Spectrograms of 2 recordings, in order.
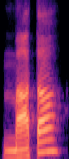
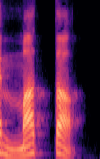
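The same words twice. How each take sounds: First: Said in the usual way. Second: माता with the t held and doubled. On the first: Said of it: "next आपका लिखा हुआ है माता". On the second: Shown as a demonstration. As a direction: pause on the t in माता, then release. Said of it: "टी हमारा double है". (माता में ट को दो बार बोलें)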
